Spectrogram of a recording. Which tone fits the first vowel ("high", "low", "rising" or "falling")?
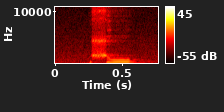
high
